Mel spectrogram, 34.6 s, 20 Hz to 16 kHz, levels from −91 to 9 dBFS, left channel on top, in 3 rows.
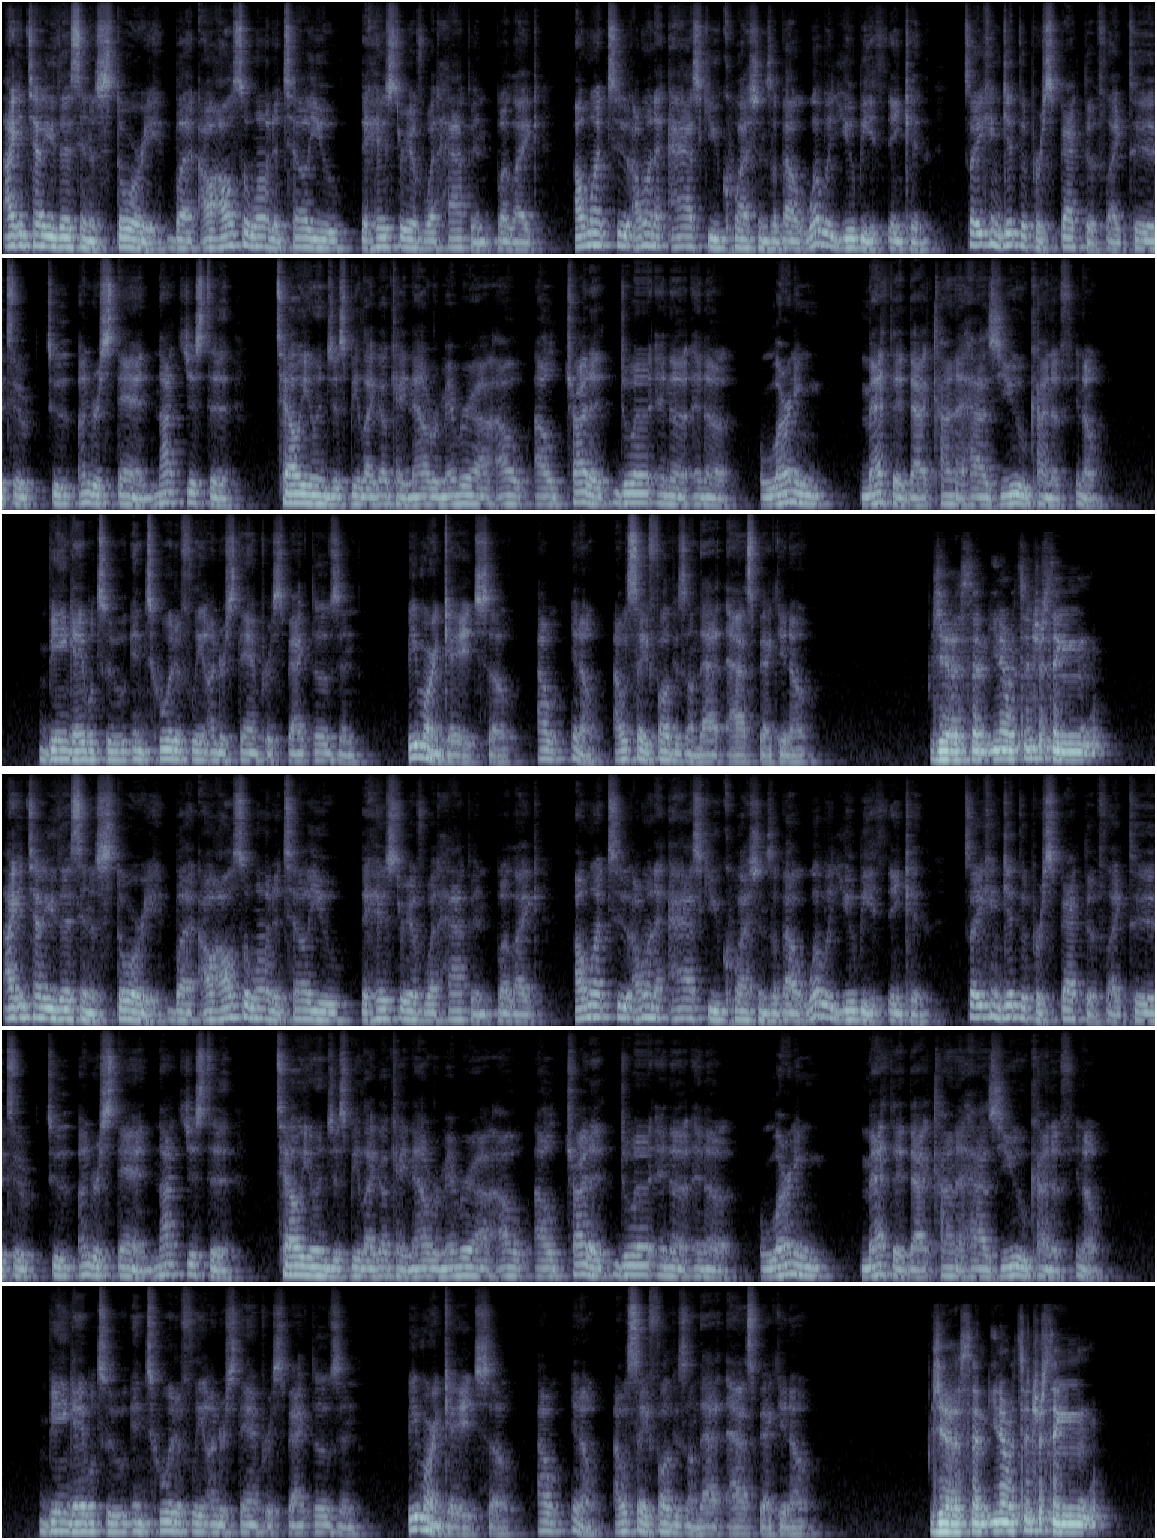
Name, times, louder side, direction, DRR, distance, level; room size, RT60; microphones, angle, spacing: voice 1, 0.0-5.3 5.7-9.3 9.6-13.8 14.3-18.8 19.1-19.7 20.1-22.5 23.4-26.6 27.1-28.1 28.4-31.1, left 1 dB, 15° left, 6 dB, 0.4 m, -28 dB
voice 2, 32.3-34.0, right 2 dB, 45° right, 7 dB, 0.7 m, -20 dB
3.9 x 3.0 x 4.2 m, 0.34 s
head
